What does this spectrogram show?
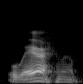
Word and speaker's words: Ayer: Aya, por exemplo, lembrando que esse é o nosso texto base, né? Aya, ou Ayer, na pronúncia mais correta, vai defender justamente que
